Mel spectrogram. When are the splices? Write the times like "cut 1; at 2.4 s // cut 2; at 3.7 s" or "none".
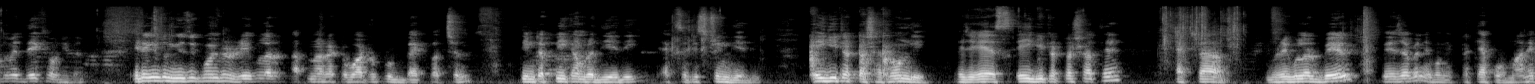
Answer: none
